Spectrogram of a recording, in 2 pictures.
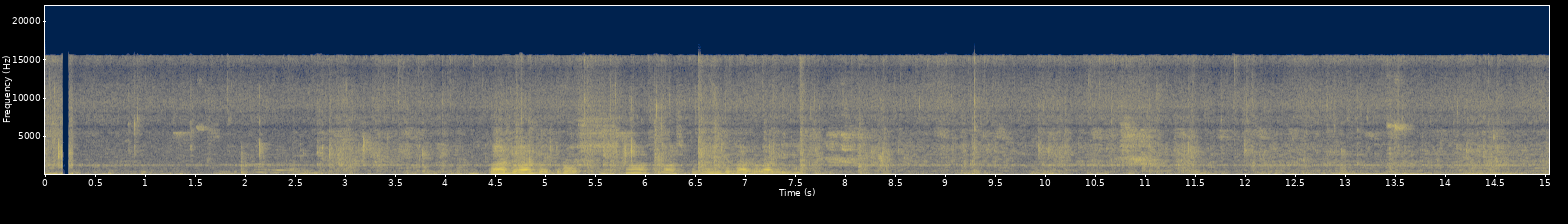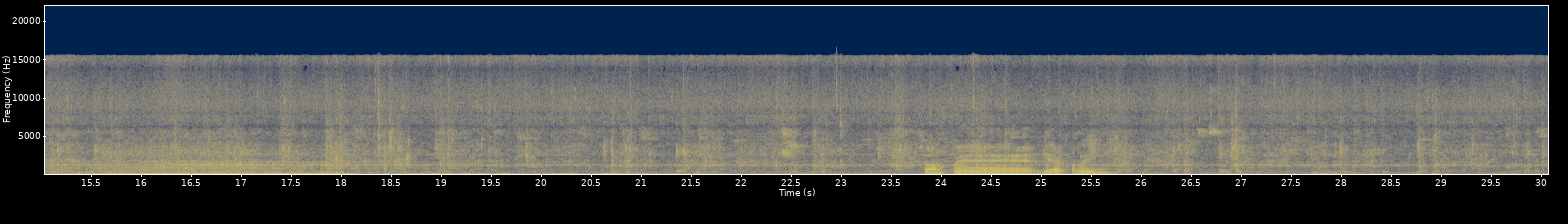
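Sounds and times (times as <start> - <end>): tofu sizzling in hot oil: 0.0 - 30.0
wooden spatula scraping pan: 3.6 - 30.0
low hum: 14.0 - 21.3.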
